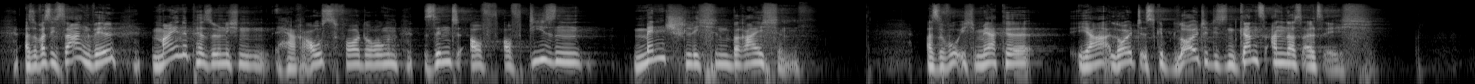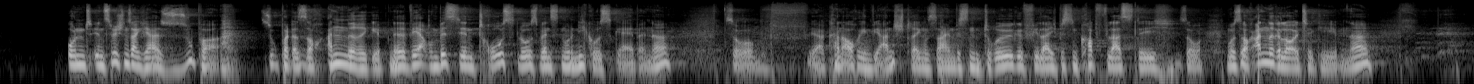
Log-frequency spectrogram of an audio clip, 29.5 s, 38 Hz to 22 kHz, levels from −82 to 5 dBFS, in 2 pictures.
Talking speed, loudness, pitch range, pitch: 155 wpm, -26 LUFS, 150-185 Hz, 165 Hz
